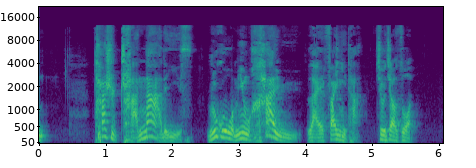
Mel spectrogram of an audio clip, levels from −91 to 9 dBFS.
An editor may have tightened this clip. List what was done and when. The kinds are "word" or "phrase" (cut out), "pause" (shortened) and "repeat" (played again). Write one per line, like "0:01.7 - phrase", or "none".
0:04.0 - pause
0:04.9 - pause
